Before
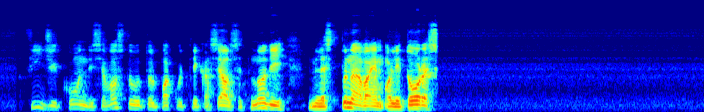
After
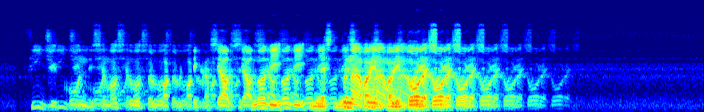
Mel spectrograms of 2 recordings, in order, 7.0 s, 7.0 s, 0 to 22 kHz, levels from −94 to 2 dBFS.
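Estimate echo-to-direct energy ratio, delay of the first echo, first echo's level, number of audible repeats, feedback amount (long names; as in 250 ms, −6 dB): −3.0 dB, 238 ms, −4.0 dB, 5, 46%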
